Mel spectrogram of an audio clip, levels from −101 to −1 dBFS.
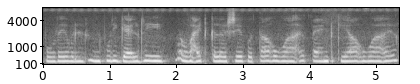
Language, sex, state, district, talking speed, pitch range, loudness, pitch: Hindi, female, Bihar, Katihar, 170 wpm, 235-250 Hz, -14 LUFS, 240 Hz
